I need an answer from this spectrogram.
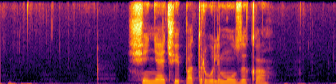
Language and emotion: Russian, neutral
